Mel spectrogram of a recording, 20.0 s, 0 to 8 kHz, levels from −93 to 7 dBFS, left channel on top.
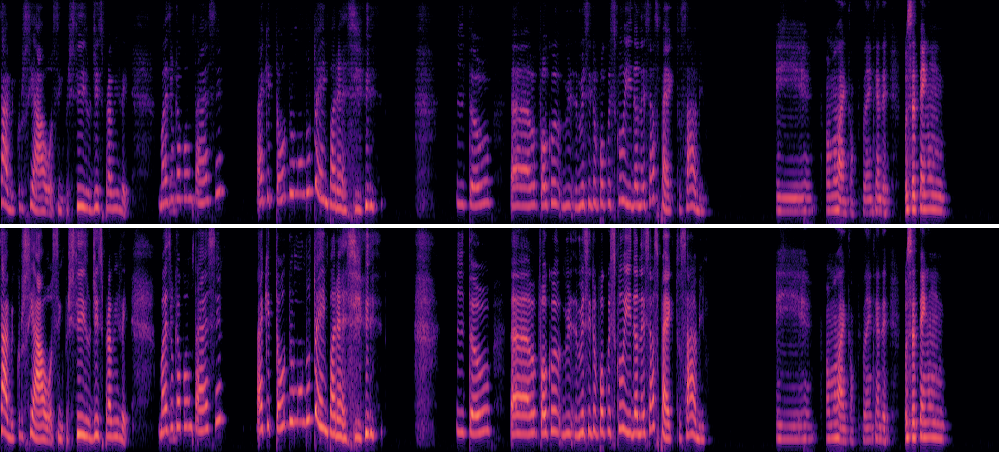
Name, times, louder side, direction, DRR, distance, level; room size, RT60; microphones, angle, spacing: voice 1, 0.0-4.5 5.1-7.5 8.3-8.6 9.1-9.8 10.2-14.1, right 7 dB, 85° right, 0.4 m, -30 dB
voice 2, 15.5-16.2 16.5-16.9 17.3-17.7 18.1-18.9, right 2 dB, 20° right, 0.9 m, -31 dB
9.4 x 3.7 x 2.7 m
head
